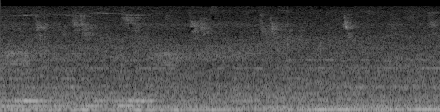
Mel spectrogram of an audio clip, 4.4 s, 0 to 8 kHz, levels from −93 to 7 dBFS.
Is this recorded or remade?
recorded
